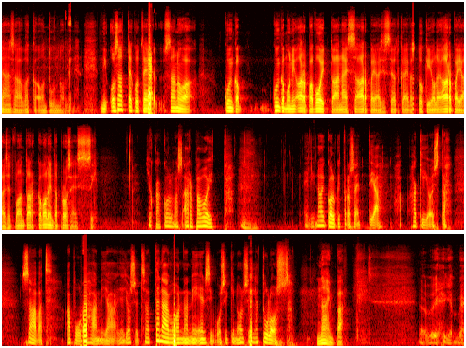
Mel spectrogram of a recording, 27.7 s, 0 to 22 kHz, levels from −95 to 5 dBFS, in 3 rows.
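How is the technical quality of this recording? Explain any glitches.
Corrupted compressed frames were decoded and played throughout the speech, at 1.23–1.40 s, 2.93–3.06 s after "niin osaatteko", 8.19–8.25 s between "voittaa näissä arpajaisissa jotka" and "toki ole arpajaiset vaan", 14.23–14.26 s, 15.47–15.51 s, 20.05–20.18 s, 21.89–21.97 s, and 23.35–23.48 s after "niin ensi vuosikin on". In each case the decoder accepted frames with flipped bits, misreading gains and spectral codes for one to several frames. This produces corrupt-frame-decoded chirps and noise bursts. The bursts at 1.23, 2.93, 20.05 and 21.89 s are the loudest. The one at 23.35 s is nearly as loud, the one at 8.19 s is moderate, and those at 14.23 and 15.47 s are fainter blips.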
